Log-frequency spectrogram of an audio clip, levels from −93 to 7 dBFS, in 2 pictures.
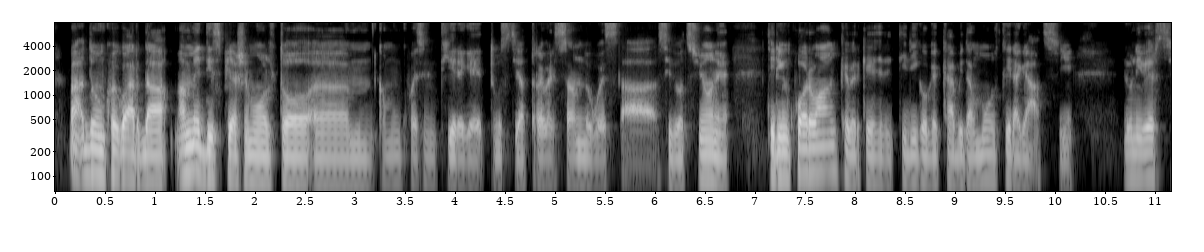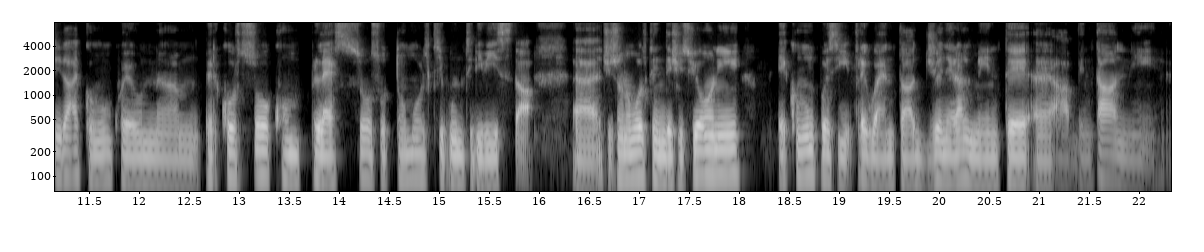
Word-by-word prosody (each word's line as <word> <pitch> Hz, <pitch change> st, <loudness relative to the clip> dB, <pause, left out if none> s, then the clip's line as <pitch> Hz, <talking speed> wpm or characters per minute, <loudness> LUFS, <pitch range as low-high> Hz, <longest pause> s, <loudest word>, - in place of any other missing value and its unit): Ma 100 Hz, -, +4 dB
dunque, 105 Hz, -1 st, +5 dB
guarda 95 Hz, -2 st, +6 dB
a 105 Hz, -, +4 dB
me 120 Hz, +1 st, +8 dB
dispiace 95 Hz, -2 st, +3 dB
molto, 85 Hz, -1 st, +4 dB
uhm, 85 Hz, 0 st, -3 dB
comunque 90 Hz, 0 st, -11 dB
sentire 85 Hz, -2 st, -5 dB
che -, -, -5 dB
tu -, -, -12 dB
stia -, -, -5 dB
attraversando 85 Hz, -1 st, -5 dB
questa 80 Hz, 0 st, -3 dB
situazione. 85 Hz, +1 st, -1 dB, 0.3 s
Ti -, -, +1 dB
rincuoro 105 Hz, +3 st, +6 dB
anche 120 Hz, -1 st, 0 dB
perché 85 Hz, -3 st, -5 dB
ti 95 Hz, -, -9 dB
dico 90 Hz, 0 st, -2 dB
che 85 Hz, 0 st, -5 dB
capita 90 Hz, -1 st, -4 dB
a -, -, -3 dB
molti 95 Hz, +1 st, -5 dB
ragazzi. 75 Hz, 0 st, -7 dB, 0.5 s
L'università 100 Hz, +1 st, -1 dB
è 105 Hz, -, -6 dB
comunque 90 Hz, -2 st, -3 dB
un, 85 Hz, 0 st, -2 dB
mhmm, 80 Hz, -2 st, -7 dB
percorso 100 Hz, +2 st, +1 dB
complesso 90 Hz, 0 st, -1 dB
sotto 90 Hz, +1 st, -8 dB
molti 95 Hz, 0 st, -5 dB
punti 90 Hz, -1 st, -2 dB
di 85 Hz, -, -2 dB
vista, 85 Hz, 0 st, -2 dB, 0.4 s
ehm, 75 Hz, -1 st, -1 dB
ci -, -, -7 dB
sono 95 Hz, -1 st, +1 dB
molte 100 Hz, -1 st, +3 dB
indecisioni 105 Hz, +5 st, +4 dB, 0.3 s
e -, -, -3 dB
comunque 100 Hz, -1 st, 0 dB
si 85 Hz, -1 st, -6 dB
frequenta 85 Hz, -1 st, -2 dB
generalmente, 90 Hz, 0 st, +1 dB
ehm, 80 Hz, -1 st, -6 dB
a 80 Hz, -, -8 dB
20 80 Hz, +2 st, -13 dB
anni, 85 Hz, -6 st, -5 dB
90 Hz, 140 wpm, -22 LUFS, 85-100 Hz, 0.5 s, me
